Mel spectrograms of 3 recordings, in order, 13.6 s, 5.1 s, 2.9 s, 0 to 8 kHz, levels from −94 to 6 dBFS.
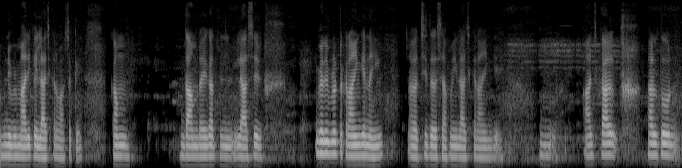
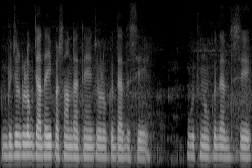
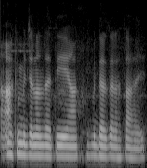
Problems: constant background noise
